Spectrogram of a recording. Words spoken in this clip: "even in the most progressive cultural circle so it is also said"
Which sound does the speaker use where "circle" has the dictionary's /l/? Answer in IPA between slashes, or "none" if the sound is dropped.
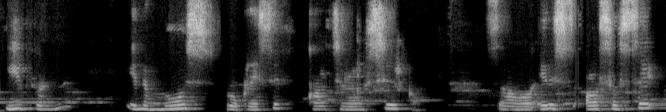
/l/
